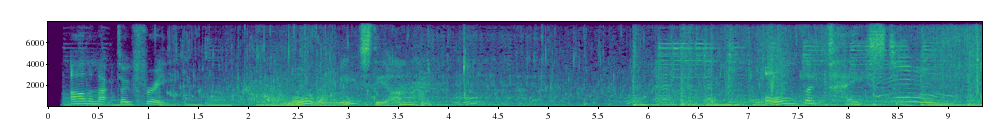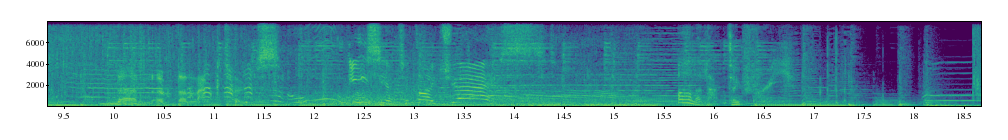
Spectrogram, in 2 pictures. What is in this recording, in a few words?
Commercial Neutral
